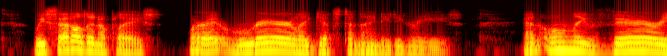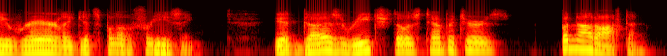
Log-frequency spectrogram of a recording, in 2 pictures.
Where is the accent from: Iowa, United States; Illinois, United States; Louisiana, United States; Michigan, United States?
Iowa, United States; We grew up in Iowa, and the weather was very important.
